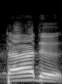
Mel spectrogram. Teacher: دال پر قلقلہ ہوا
